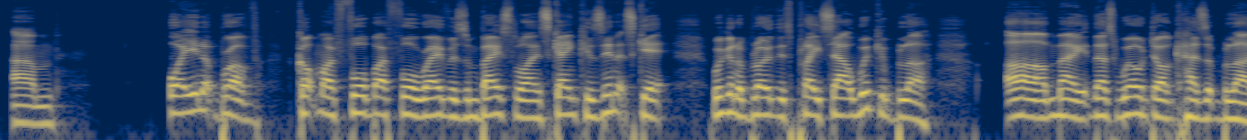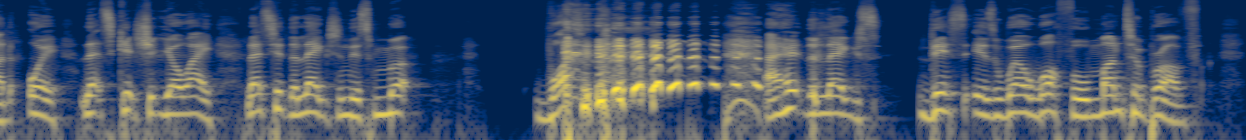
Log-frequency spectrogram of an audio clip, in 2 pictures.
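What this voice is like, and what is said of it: Put-on Chav English accent. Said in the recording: “there's characters with a Chav accent. I want you to do your best Chav accent”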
